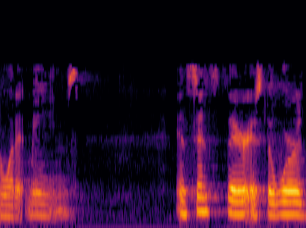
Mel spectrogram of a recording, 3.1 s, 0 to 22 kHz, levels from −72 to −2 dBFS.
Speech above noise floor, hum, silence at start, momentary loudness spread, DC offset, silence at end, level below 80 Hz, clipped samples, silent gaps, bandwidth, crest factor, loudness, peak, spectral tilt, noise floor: 35 dB; none; 0 s; 13 LU; under 0.1%; 0 s; -62 dBFS; under 0.1%; none; 8 kHz; 18 dB; -22 LUFS; -6 dBFS; -5 dB/octave; -56 dBFS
